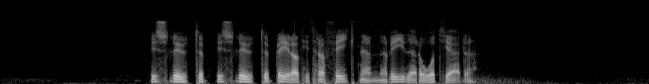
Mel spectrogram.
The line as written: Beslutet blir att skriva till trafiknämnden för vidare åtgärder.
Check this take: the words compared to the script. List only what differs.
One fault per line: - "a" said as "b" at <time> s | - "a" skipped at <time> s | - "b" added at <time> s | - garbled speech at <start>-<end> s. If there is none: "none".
- "beslutet" added at 2.1 s
- "skriva" skipped at 3.0 s
- "för" skipped at 3.9 s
